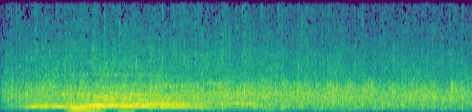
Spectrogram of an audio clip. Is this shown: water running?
no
